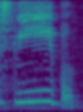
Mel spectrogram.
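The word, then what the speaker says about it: sleep: ई आया है ना जिस भी वर्ड में डबल ई है तो उसका ई दीर्घ उच्चारण होगा एस L double E पी स्लीप we double E आर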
